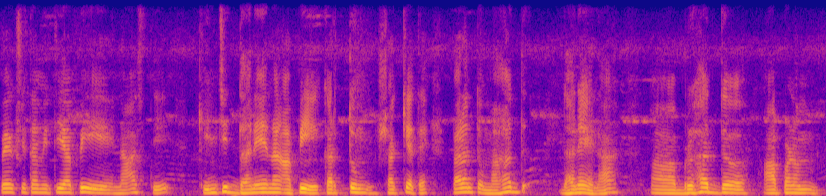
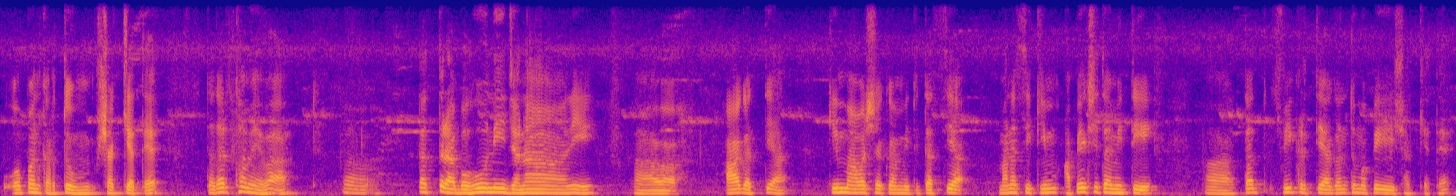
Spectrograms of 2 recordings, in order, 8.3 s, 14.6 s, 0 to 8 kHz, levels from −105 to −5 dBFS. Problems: none marked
